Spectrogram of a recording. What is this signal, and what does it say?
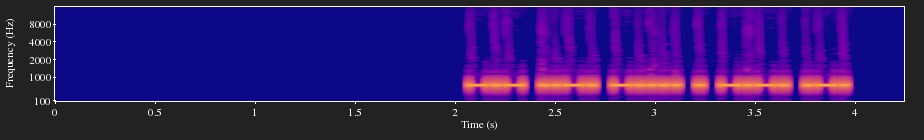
Morse code, heard as a keyed tone, about 38 wpm, 700 Hz. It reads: KF6ECR
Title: USA Call Signs - 6 Characters - 40wpm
